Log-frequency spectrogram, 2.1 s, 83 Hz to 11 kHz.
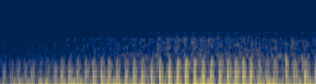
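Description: A Royal Enfield Himalayan 450 motorcycle rides offroad on a bumpy trail near a lake. Its engine thrums at a steady low pulse with clattering from the rough ground. The sound stays close and continuous, with no talk over it.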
